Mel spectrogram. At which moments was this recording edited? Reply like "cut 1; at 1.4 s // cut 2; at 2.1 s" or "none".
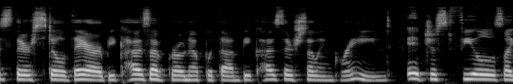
cut 1; at 3.9 s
